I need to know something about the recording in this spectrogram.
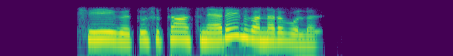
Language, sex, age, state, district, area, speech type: Dogri, female, 18-30, Jammu and Kashmir, Reasi, rural, conversation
